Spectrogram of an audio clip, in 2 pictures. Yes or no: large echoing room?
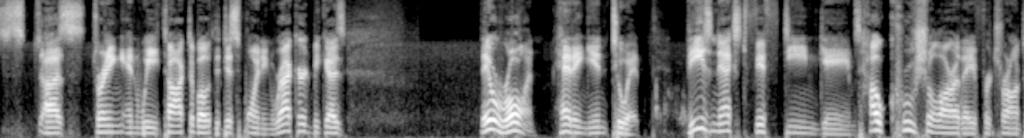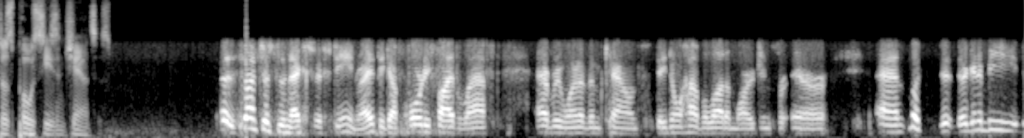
no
